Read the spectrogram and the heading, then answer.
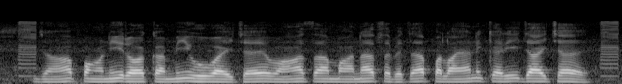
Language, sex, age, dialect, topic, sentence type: Maithili, male, 18-24, Angika, agriculture, statement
